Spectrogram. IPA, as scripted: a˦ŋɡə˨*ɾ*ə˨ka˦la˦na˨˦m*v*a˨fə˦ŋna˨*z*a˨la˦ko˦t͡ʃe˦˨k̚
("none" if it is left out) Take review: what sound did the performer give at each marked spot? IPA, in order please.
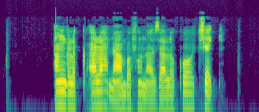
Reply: l, b, z

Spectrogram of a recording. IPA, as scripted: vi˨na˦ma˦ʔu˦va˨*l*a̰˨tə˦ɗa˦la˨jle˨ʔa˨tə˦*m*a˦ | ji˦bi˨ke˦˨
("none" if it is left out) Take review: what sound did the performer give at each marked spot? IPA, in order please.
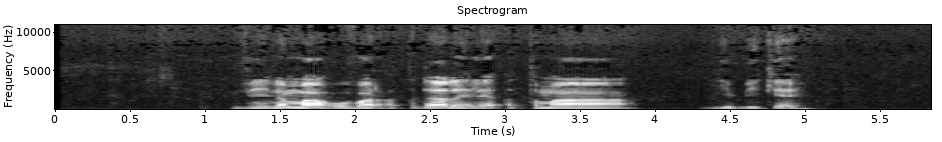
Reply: ɾ, m

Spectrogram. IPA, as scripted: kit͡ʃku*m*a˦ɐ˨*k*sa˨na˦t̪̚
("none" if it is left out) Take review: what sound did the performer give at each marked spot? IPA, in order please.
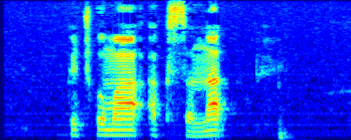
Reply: m, k

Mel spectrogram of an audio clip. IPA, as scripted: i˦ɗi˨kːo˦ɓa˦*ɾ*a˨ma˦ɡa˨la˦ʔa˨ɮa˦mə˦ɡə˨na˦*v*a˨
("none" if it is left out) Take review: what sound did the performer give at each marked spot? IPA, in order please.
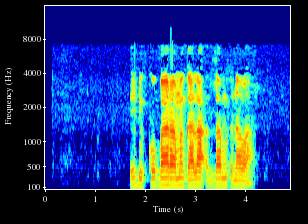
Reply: ɾ, w

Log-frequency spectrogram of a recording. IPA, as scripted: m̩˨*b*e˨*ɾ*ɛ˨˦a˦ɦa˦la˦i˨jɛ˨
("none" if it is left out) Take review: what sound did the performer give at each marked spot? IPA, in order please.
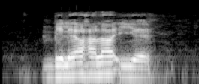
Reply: b, l

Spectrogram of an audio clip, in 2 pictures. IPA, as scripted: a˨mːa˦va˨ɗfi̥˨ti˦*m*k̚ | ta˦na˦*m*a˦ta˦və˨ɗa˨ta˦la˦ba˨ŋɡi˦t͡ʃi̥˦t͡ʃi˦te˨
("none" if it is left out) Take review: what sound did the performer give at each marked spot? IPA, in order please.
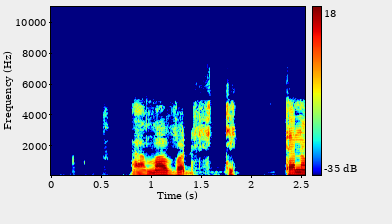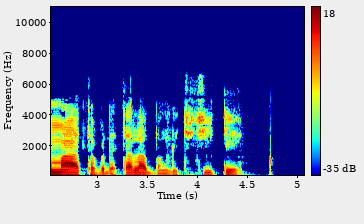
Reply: none, m

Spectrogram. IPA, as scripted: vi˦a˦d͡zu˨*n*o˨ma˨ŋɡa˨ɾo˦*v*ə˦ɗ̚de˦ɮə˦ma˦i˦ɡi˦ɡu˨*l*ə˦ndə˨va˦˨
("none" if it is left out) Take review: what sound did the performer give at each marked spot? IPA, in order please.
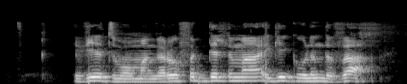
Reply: m, f, l

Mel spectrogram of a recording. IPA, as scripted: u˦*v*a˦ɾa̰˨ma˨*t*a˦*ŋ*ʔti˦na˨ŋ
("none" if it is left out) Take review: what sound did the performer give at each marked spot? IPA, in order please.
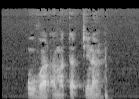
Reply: v, t, none

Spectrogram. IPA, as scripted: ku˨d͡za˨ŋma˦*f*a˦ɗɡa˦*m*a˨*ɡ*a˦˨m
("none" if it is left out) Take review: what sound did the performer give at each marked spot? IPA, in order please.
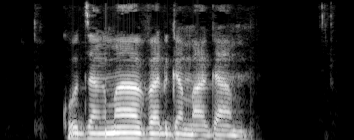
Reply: v, m, ɡ

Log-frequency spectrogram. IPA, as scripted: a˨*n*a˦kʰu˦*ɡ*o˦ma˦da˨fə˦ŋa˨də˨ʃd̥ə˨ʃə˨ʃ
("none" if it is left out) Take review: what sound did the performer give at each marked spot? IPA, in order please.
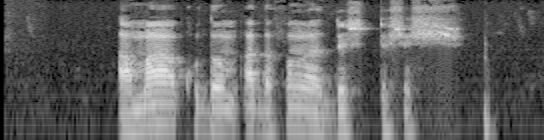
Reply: m, d

